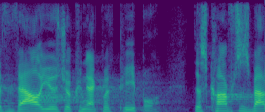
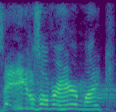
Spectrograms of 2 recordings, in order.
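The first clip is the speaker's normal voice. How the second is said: high, loud alarmed cry to Mike; petrified; 12 semitones higher, 5 dB louder than usual. Retold or imitated. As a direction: call out in a panic as the eagle nears. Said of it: "My boss is petrified".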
